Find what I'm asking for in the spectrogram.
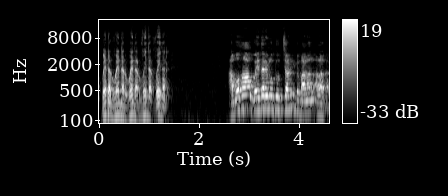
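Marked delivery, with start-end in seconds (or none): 0.1-1.3 low, rhythmic repetition; lowered rote chant; low drill. Shown as a demonstration. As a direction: drill the word in a dropped voice.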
